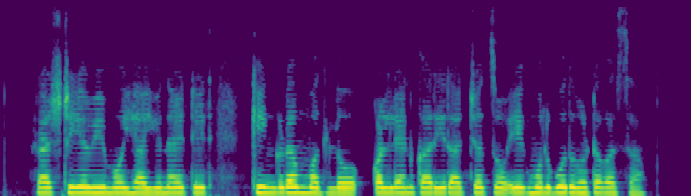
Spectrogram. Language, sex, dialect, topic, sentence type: Marathi, female, Southern Konkan, banking, statement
